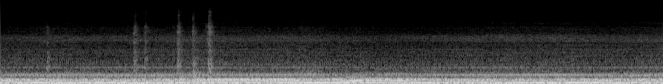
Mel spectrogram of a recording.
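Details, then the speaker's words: Drag car after burnout at the track: loud deep rumble with uneven, lumpy note at steady revs; driver felt a misfire after coming out of the burnout and backed off the line; cause unconfirmed. "so during the burnout started to feel like well during the burnout felt fine I did the burnout normally but then after I came out of the burnout I started to feel like a misfire"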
